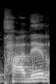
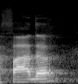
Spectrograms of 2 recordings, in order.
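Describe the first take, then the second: First: फादर misread as "faa-DER", clear "e" in the last syllable; फादर with a full "der" ending; wrong spelling pronunciation. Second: फादर with unstressed "-er" as "ar"; correct "er" sound. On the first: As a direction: say फादर wrongly as "phaa-dayr", sounding out the E. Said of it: "फादर नहीं कहेंगे, गलत हो जाएगा". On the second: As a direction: say फादर as "FAA-dhar". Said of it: "ईआर आ रहा है तो और पढ़ा रहा". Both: Shown as a demonstration.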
